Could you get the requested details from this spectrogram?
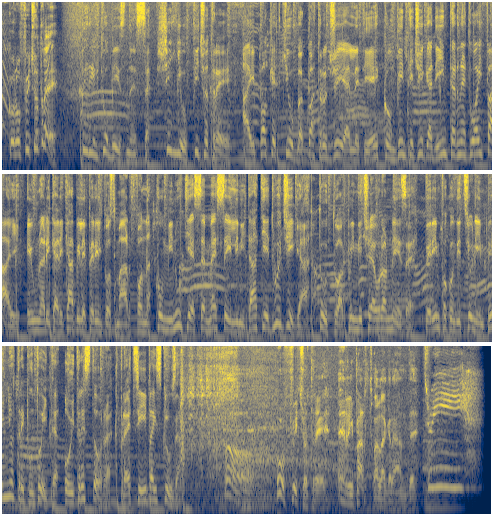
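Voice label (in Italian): meccanico, spot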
